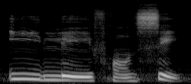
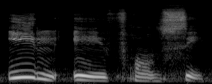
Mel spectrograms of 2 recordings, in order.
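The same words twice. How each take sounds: First: "Il est français." slow, il stressed, s silent; slow French read. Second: "Il est français." slow, il stressed; slow French read. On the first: Teacher reading the sample sentence slowly. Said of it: "I'm gonna read the sample using il". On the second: Teacher repeating the sample for the class. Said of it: "Or you can say". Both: Shown as a demonstration.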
